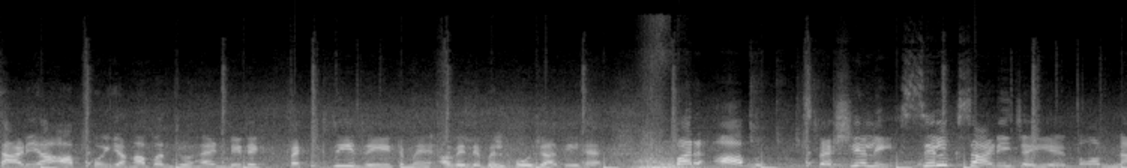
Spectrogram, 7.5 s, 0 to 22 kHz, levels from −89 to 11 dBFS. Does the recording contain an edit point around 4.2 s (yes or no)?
yes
